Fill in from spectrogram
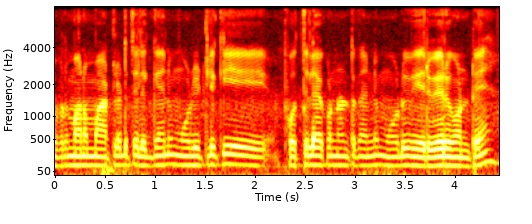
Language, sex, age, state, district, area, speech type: Telugu, male, 18-30, Andhra Pradesh, West Godavari, rural, spontaneous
